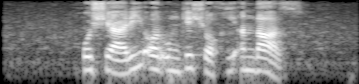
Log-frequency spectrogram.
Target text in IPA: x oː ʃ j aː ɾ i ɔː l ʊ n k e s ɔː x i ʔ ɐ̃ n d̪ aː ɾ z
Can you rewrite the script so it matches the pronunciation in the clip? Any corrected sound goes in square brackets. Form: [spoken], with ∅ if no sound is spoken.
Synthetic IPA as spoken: x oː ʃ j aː ɾ i ɔː [ɾ] ʊ n k e [ʃ] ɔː x i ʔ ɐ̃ n d̪ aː [∅] z

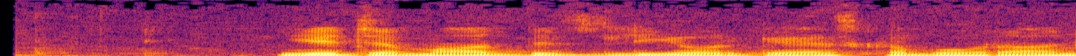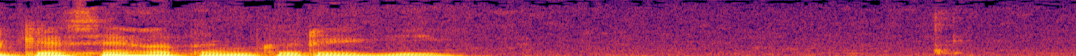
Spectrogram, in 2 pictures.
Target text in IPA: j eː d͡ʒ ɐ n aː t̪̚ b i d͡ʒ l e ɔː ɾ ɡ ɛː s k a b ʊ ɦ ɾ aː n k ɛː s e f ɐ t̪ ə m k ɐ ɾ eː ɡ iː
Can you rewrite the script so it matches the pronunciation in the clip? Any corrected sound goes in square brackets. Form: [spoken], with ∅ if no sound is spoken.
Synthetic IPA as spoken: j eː d͡ʒ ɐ [m] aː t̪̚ b [ɪ] d͡ʒ l [i] ɔː ɾ ɡ ɛː s k a b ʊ ɦ ɾ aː n k ɛː s e [x] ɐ t̪ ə m k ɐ ɾ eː ɡ iː

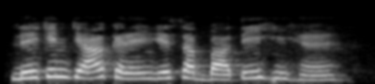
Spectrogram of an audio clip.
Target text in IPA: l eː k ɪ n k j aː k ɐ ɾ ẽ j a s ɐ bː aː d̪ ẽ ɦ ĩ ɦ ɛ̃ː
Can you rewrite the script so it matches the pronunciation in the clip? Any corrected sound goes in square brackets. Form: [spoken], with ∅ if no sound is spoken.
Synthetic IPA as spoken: l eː k ɪ n k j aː k ɐ ɾ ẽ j [e] s ɐ bː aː [t̪] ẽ ɦ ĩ ɦ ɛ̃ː

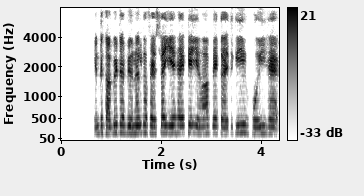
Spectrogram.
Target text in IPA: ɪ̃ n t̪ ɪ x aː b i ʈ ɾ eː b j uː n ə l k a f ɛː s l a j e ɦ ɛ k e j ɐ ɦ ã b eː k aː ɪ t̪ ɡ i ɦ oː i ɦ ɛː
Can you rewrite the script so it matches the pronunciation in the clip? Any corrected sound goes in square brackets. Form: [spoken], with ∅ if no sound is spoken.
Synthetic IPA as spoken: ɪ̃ n t̪ ɪ x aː b i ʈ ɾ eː b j uː n ə l k a f ɛː s l a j e ɦ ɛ k e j ɐ ɦ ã b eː k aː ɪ [d̪] ɡ i ɦ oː i ɦ ɛː

